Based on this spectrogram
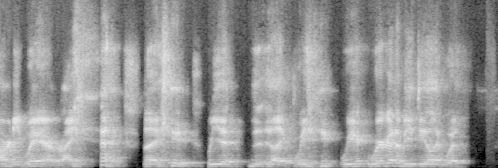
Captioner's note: laughs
